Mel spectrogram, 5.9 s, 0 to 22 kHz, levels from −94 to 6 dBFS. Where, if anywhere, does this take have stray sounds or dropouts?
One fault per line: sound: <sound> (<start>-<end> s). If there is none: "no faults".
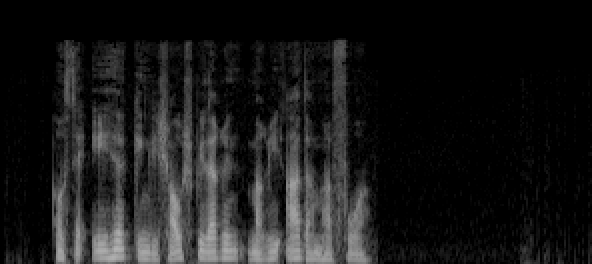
no faults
